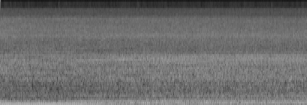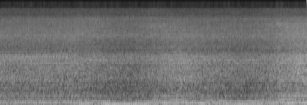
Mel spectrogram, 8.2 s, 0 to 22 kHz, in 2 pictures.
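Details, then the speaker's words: Mercedes-Benz W124 230E, hot, fan clutch engaged (tested to activate at 100°C) after a new thermal vacuum switch was fitted; revs raised so the fan gains momentum, deep whoosh swelling with revs while the temperature comes down; normal fan clutch operation. "Generally when it is like this and I give it some revs and the fan picks up momentum, you can actually see the temperature come down."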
